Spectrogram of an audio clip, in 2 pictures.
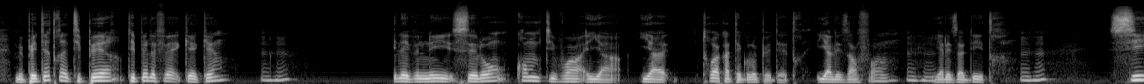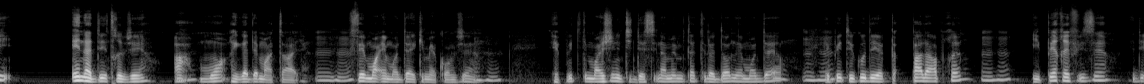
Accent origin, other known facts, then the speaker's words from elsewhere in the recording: Burundi; born there; lorsque je suis retrouvé chez moi, dans mon pays natal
